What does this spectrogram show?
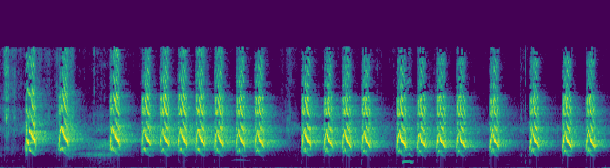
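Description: A bird calling: a rapid series of sharp, high chirps, each falling in pitch, about four a second in runs with short breaks.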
